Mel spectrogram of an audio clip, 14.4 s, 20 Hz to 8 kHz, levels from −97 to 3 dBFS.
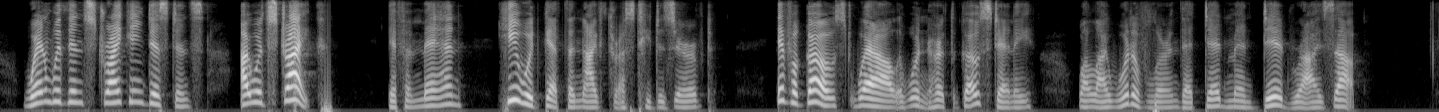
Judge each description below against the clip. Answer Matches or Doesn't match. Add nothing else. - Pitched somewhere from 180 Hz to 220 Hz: Matches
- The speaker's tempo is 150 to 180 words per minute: Matches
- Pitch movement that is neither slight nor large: Doesn't match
